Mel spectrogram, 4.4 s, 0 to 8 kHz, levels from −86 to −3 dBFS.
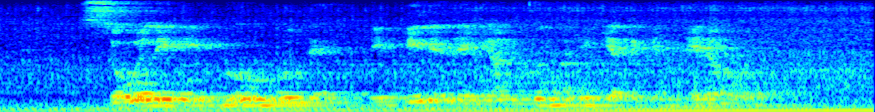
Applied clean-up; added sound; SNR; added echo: none; Idling / Engine starting / Accelerating, revving, vroom / Car; 9 dB; reverberation time 0.9 s.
